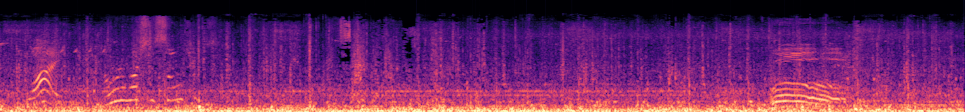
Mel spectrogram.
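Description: A wooden cart rumbles steadily along a rough road.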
